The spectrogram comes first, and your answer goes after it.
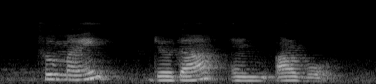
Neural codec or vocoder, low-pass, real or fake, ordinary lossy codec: none; 7.2 kHz; real; AAC, 32 kbps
